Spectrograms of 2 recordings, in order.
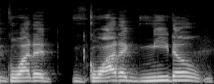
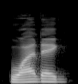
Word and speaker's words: Guadagnino: Luca Guadagnino. The second G is silent. Guadagnino.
